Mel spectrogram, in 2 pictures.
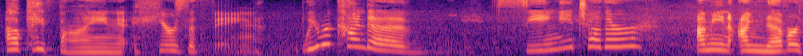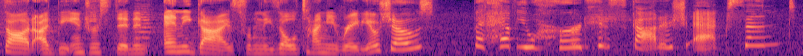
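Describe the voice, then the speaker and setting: A woman's voice: high-pitched, huge pitch swings, normal speed, a bit bright, a little hiss or hum, full character voice. An actress playing a brash, flippant young woman in a comedy audio drama, full of modern slang and sass. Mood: defensive, sassy. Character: brash, sassy modern young woman stuck in radio shows.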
